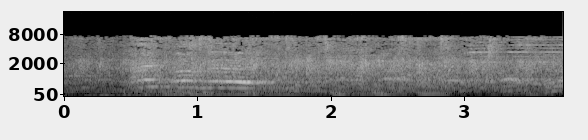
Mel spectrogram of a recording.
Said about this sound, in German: Aber einen großen Applaus für den Head Coach.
